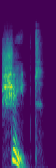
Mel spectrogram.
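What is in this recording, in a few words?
"shaped", British English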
